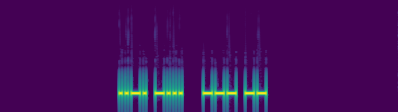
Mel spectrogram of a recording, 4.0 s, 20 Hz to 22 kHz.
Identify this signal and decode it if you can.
Morse code, heard as a keyed tone, about 40 wpm, 700 Hz. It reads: FB OM
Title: Common QSO Phrases 40wpm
